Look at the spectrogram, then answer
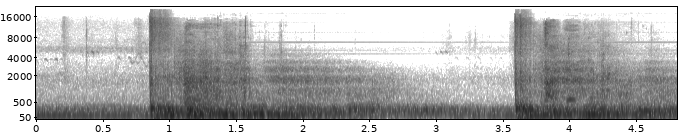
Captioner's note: crickets chirping; gunshot booming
